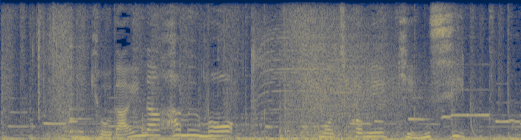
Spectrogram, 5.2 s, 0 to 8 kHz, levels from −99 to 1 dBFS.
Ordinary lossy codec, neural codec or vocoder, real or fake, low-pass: none; none; real; none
